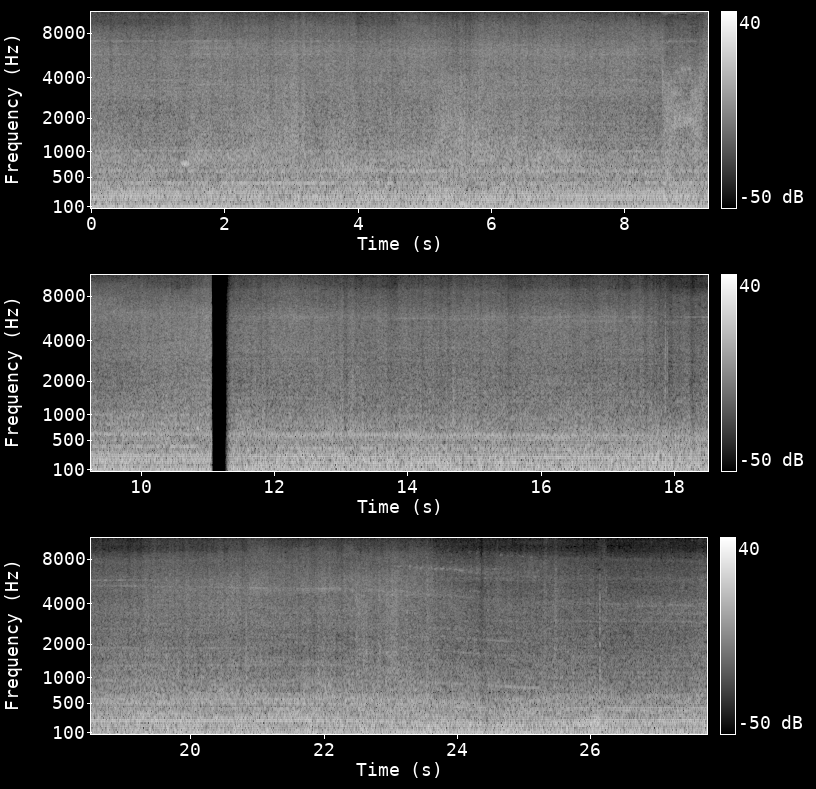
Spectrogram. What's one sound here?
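A motorcycle engine drones steadily.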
